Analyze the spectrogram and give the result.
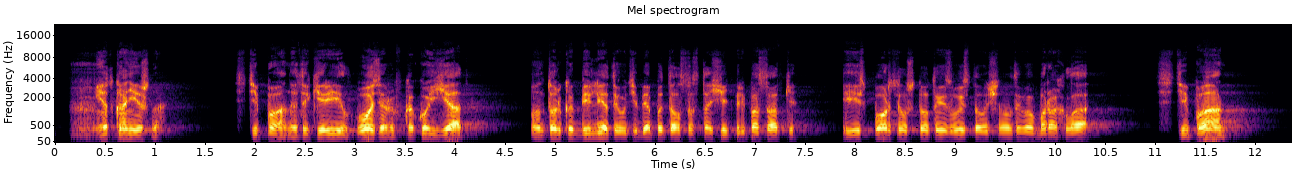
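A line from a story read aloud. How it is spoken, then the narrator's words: Thundered. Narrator (Russian): Прогремел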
